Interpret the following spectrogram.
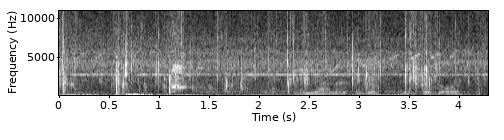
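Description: Footsteps on a dirt and gravel path, with a low thump just under a second in, then voices talking in the background from about halfway.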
